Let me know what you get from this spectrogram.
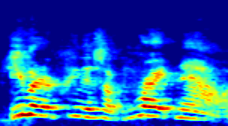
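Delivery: imitating dad pretending to be furious; mock angry dad. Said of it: "he's just acting all pissed at me".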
